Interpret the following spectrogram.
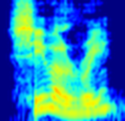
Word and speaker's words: chivalry: La forma chivalry se justifica fácilmente por ser un préstamo de cuando el dígrafo francés ch ya se pronunciaba she, es decir, hemos dicho que se introduce en inglés en la Edad Media, concretamente sería de forma posterior al siglo XI.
